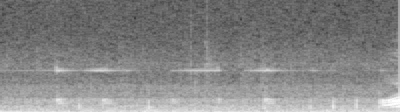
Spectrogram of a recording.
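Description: Near quiet: a low background hum with a few faint, short, high chirps and a faint thin high tone in the first half.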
